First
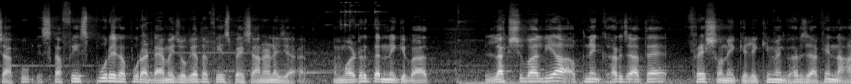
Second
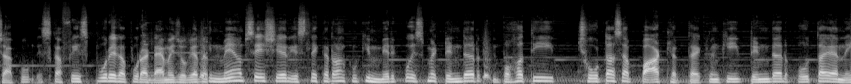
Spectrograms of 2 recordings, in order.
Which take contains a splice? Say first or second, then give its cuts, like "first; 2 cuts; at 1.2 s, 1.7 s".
second; 2 cuts; at 2.1 s, 4.9 s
